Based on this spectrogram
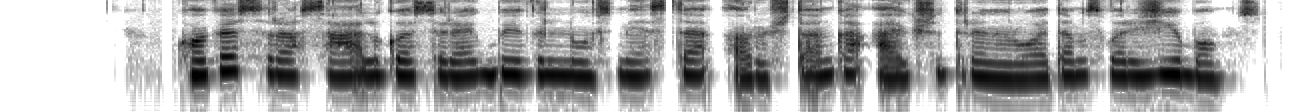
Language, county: Lithuanian, Šiauliai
